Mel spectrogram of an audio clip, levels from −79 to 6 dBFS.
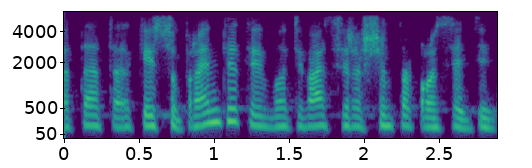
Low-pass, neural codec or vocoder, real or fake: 5.4 kHz; none; real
